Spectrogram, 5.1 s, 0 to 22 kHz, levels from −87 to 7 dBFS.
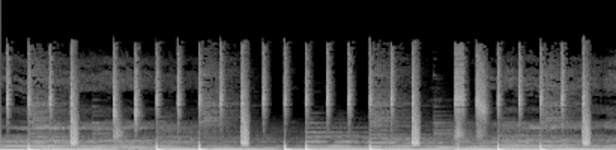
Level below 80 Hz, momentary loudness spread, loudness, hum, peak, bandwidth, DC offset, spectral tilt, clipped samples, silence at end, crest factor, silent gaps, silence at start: -16 dBFS; 4 LU; -16 LUFS; none; 0 dBFS; 16 kHz; under 0.1%; -5 dB/octave; under 0.1%; 0 s; 12 dB; none; 0 s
